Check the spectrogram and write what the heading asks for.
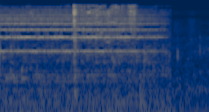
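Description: A steady high-pitched ringing tone with overtones over a low rumble, with one sharp click about three-quarters of a second in; it cuts off suddenly near the end.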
